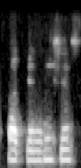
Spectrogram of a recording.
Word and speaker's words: apéndices: del vaso semisférico, panzudo, sin asas y solamente apéndices sin perforar o perforados.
